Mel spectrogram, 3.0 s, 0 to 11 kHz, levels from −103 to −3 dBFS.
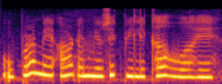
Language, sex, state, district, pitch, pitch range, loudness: Hindi, female, Arunachal Pradesh, Papum Pare, 330 Hz, 300-355 Hz, -10 LUFS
